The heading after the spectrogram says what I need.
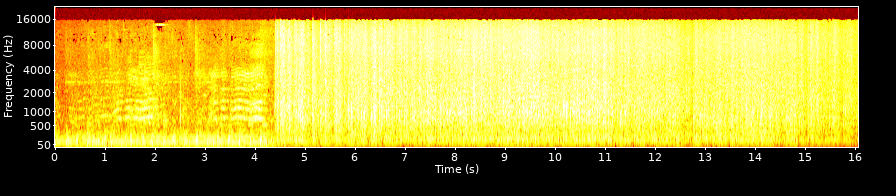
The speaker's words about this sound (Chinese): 沿途就会有信徒商家把点燃的鞭炮丢向土地公的神轿，鞭炮放得越多，财运越旺。因为是朝土地公放鞭炮，所以叫夜弄土地公。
